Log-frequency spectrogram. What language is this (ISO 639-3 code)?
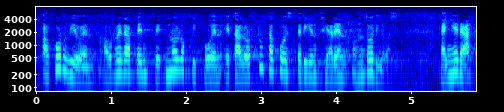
eus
